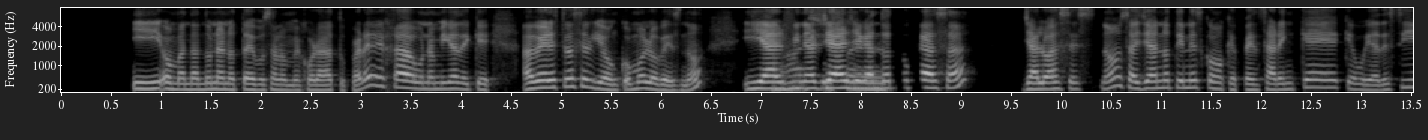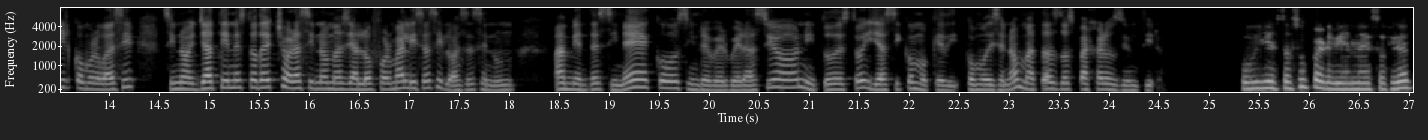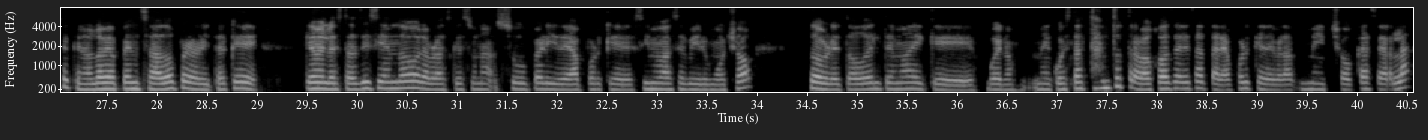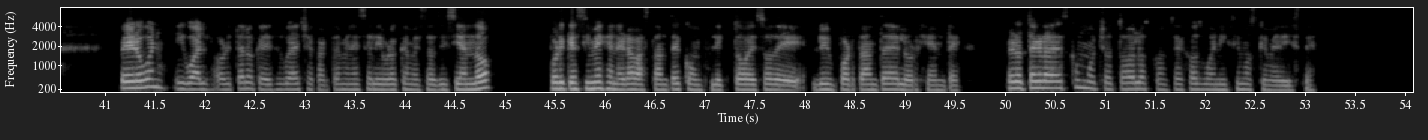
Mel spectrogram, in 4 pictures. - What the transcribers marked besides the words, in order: chuckle
- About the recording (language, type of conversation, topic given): Spanish, advice, ¿Cómo puedo equilibrar mis pasatiempos con mis obligaciones diarias sin sentirme culpable?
